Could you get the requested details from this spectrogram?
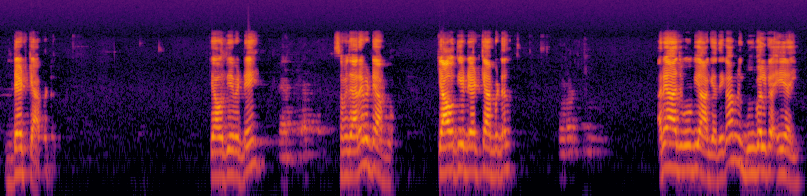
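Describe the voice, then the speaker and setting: High-voiced male commerce teacher quizzing students. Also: dull audio. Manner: repeats questions to students, coaxing. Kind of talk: classroom lecture.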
